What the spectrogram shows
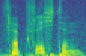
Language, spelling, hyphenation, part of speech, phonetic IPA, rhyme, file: German, verpflichten, ver‧pflich‧ten, verb, [fɛɐ̯ˈpflɪçtn̩], -ɪçtn̩, De-verpflichten.ogg
- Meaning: 1. to oblige someone, make someone promise 2. to commit, to oblige 3. to oblige, to swear, to be sworn 4. to engage 5. to bind someone by contract, to oblige someone 6. to be an obligation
